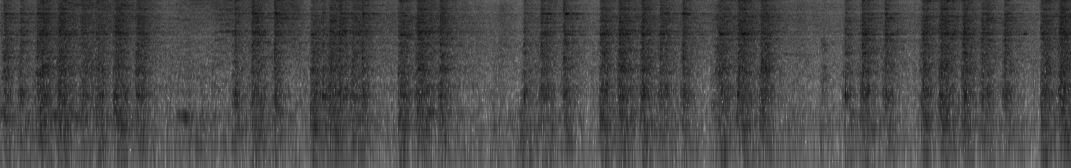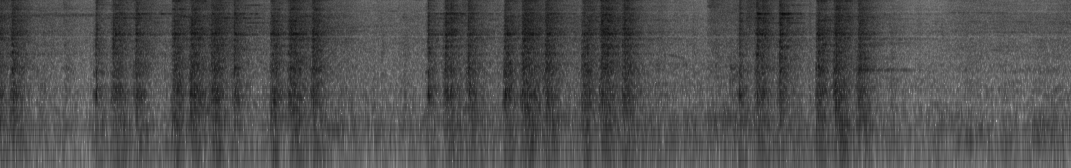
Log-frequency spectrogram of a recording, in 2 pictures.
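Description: Freight cars of a Norfolk Southern mixed freight train rolling past, their steel wheels clacking over rail joints in repeated clusters over a continuous rumble.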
